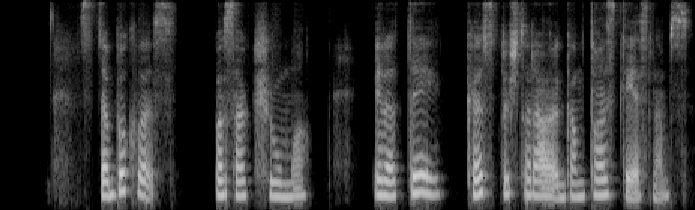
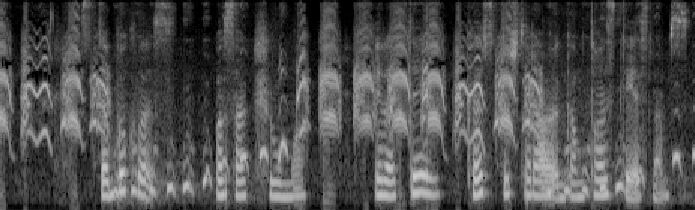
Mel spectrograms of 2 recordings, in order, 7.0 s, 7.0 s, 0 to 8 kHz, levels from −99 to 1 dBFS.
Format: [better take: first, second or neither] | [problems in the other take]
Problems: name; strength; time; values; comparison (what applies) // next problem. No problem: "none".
first | background sound (Animal); 3 dB below the speech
